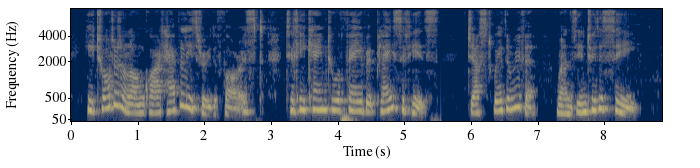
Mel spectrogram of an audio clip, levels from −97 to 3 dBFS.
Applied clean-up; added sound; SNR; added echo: none; none; none; none.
